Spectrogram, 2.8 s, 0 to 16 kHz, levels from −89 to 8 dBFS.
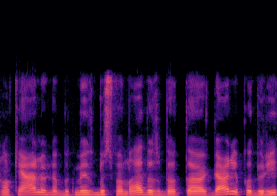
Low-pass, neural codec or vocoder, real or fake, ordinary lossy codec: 9.9 kHz; autoencoder, 22.05 kHz, a latent of 192 numbers a frame, VITS, trained on one speaker; fake; AAC, 96 kbps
